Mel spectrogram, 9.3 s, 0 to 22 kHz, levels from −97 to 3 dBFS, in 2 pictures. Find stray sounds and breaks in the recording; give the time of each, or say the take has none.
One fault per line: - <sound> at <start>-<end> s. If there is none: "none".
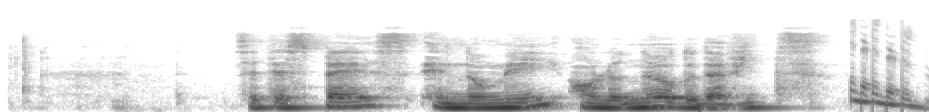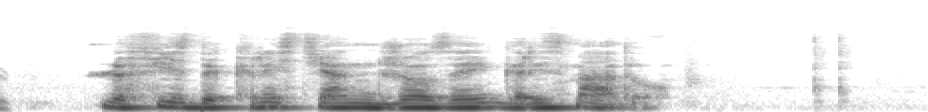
- chirp at 4.3-4.7 s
